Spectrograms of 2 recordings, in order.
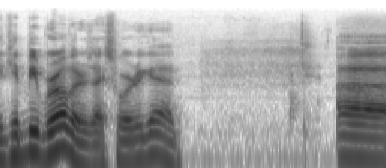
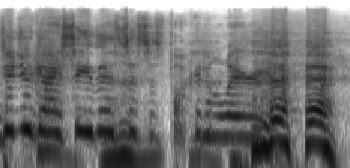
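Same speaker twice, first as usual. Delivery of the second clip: excited disbelief; 11 semitones higher, 7 dB louder than usual. Retold or imitated. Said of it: "And I'm like".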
